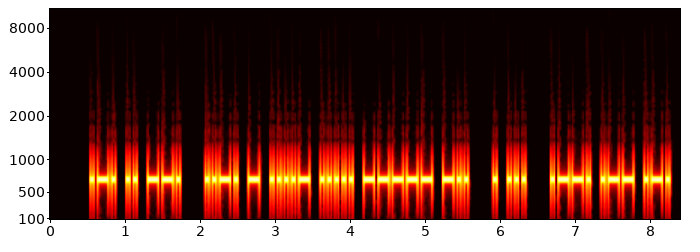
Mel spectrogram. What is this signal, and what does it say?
Morse code, heard as a keyed tone, about 25 wpm, 700 Hz. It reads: RIG FT450D ES PWR
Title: Practice QSO - Exchange 2 - Info - 25wpm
